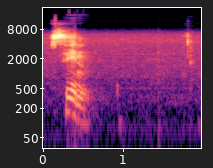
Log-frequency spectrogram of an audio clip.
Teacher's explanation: সিন আমাদের জিহ্বার আগা নিচের দাঁতের উপরে লাগবে, লেগে আওয়াজ হবে সিন।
